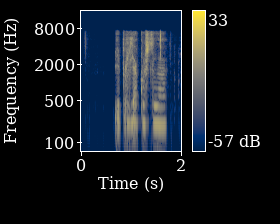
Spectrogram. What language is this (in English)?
Mari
